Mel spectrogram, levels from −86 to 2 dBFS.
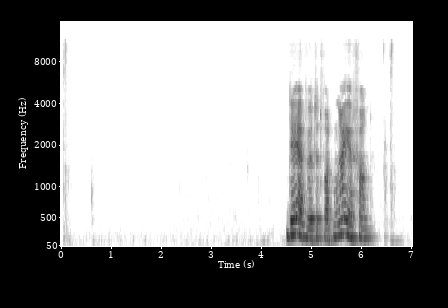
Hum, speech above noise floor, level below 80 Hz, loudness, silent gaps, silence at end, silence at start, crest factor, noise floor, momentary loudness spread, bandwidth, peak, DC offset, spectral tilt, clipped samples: none; 56 dB; -74 dBFS; -24 LUFS; none; 0.8 s; 4.5 s; 22 dB; -79 dBFS; 13 LU; 11.5 kHz; -8 dBFS; under 0.1%; -7.5 dB/octave; under 0.1%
